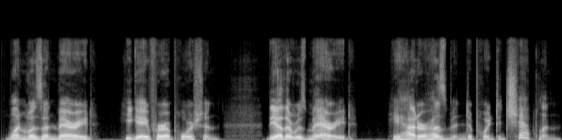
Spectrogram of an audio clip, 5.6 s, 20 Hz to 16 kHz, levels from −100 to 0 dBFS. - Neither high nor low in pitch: Yes, medium, 165 Hz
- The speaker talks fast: No, average, 170 wpm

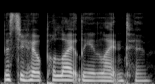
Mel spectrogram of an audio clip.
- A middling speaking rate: Yes, average, 195 wpm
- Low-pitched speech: No, medium, 185 Hz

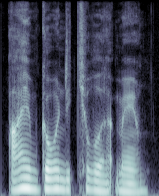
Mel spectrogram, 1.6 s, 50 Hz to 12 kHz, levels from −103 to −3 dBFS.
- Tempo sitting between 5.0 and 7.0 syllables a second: Yes, 5.2 syllables/s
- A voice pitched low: Yes, low, 120 Hz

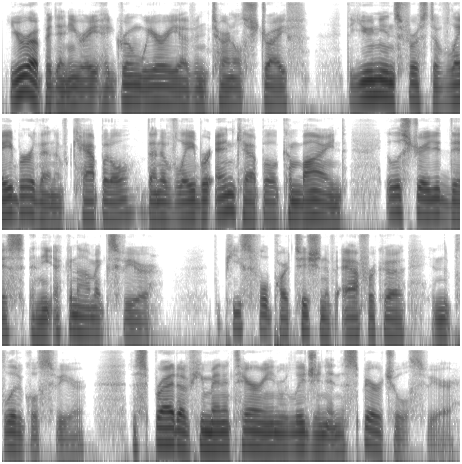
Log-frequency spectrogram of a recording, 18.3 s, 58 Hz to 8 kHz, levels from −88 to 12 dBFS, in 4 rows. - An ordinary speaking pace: Yes, average, 155 wpm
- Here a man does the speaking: Yes, male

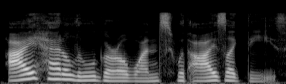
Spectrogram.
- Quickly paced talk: Yes, fast, 210 wpm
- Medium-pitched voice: Yes, medium, 180 Hz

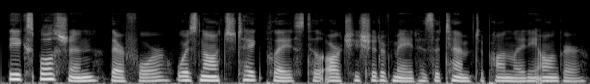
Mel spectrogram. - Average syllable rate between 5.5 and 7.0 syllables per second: No, 5.2 syllables/s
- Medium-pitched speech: Yes, medium, 170 Hz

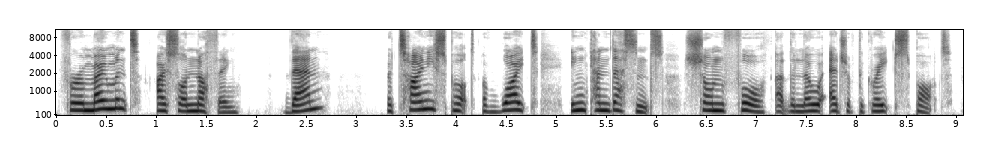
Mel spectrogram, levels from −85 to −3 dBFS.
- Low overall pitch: No, very high, 250 Hz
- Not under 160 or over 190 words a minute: No, average, 145 wpm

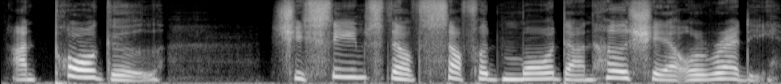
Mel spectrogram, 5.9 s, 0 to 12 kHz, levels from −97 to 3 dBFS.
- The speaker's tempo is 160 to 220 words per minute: No, slow, 135 wpm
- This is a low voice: No, high, 215 Hz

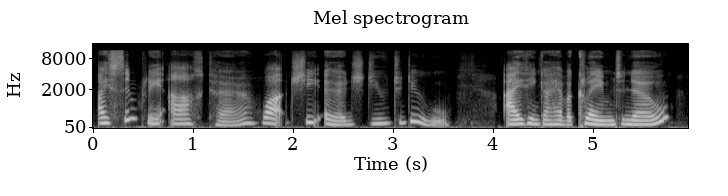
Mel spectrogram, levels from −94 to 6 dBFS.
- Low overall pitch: No, high, 205 Hz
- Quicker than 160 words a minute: Yes, average, 170 wpm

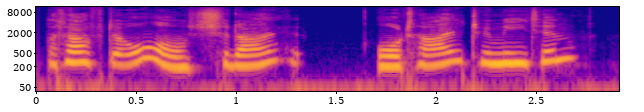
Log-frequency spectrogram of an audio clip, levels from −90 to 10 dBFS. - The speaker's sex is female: Yes, female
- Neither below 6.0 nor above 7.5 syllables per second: No, 4.9 syllables/s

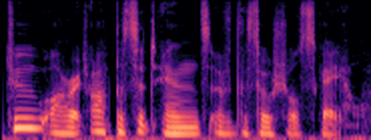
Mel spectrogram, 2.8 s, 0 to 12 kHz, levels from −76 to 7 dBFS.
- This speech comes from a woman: No, male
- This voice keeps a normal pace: No, fast, 215 wpm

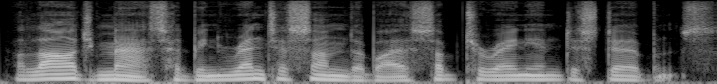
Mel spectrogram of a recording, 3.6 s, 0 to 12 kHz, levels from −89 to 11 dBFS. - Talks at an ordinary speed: Yes, average, 185 wpm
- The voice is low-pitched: Yes, low, 115 Hz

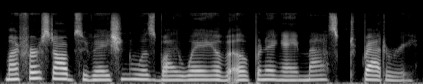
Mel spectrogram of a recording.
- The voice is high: Yes, high, 215 Hz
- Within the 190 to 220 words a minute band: No, average, 155 wpm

